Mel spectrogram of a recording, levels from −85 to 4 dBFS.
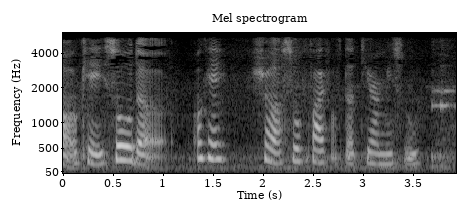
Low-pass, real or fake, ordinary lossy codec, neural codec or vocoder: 5.4 kHz; real; MP3, 32 kbps; none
